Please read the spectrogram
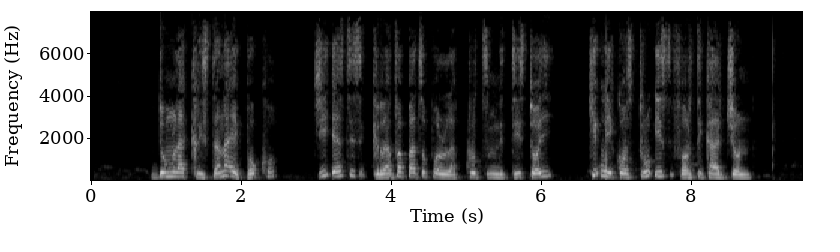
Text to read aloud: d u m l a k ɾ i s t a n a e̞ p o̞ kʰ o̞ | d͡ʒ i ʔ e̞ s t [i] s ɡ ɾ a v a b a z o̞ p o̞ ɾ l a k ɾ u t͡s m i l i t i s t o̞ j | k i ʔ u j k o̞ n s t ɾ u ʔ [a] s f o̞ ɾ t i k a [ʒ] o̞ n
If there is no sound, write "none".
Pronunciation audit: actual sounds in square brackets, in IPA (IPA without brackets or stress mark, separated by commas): i, i, d͡ʒ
